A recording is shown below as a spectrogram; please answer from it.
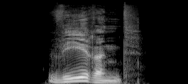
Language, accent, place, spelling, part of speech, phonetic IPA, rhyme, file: German, Germany, Berlin, wehrend, verb, [ˈveːʁənt], -eːʁənt, De-wehrend.ogg
- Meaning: present participle of wehren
